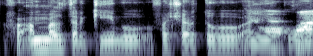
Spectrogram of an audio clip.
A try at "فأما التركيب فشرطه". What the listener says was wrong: فا نہیں ہے، میں اس کو ذرا زوم کر دیتا ہوں.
